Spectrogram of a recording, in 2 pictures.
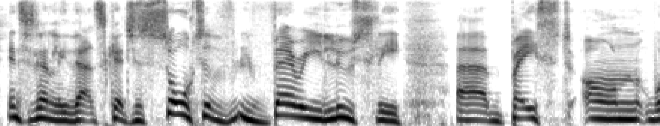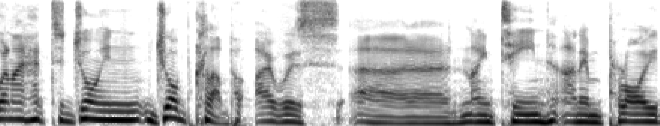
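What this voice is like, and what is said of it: Posh-sounding English accent. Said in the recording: “they hear my accent and they think, I've got the picture. Public school, Oxbridge, certainly.”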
